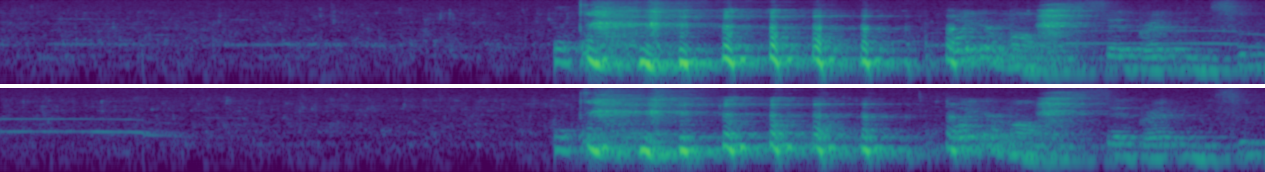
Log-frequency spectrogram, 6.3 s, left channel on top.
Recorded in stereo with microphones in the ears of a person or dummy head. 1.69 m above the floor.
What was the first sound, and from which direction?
A giggle, 30° left (ahead or behind).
